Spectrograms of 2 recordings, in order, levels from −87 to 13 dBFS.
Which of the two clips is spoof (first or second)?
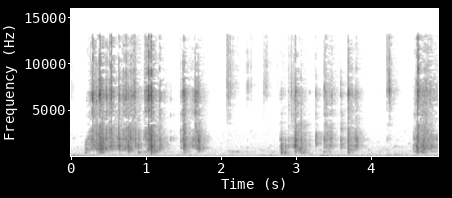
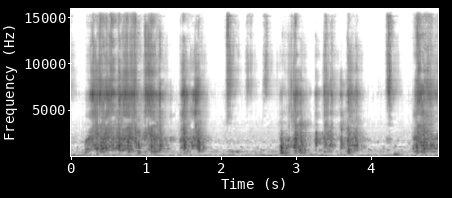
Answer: second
